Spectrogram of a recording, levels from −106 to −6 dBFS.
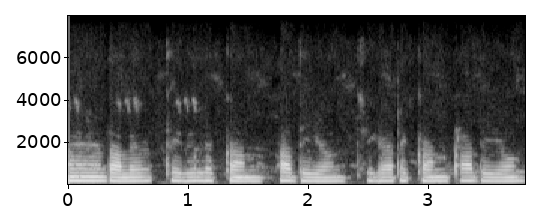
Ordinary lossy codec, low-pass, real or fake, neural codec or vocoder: Opus, 32 kbps; 7.2 kHz; fake; codec, 16 kHz, 16 kbps, FreqCodec, larger model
